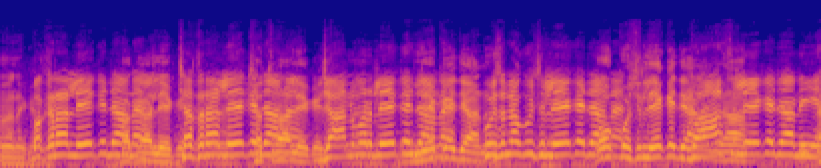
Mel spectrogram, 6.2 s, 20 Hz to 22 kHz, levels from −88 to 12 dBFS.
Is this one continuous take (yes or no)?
yes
